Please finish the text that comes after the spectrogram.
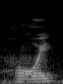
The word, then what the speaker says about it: Hoi: um Hoy uh would you uh spell and pronounce your full name for us please well my full name is first name is Hoy h o i and the middle name is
